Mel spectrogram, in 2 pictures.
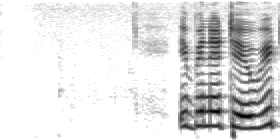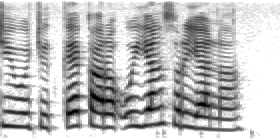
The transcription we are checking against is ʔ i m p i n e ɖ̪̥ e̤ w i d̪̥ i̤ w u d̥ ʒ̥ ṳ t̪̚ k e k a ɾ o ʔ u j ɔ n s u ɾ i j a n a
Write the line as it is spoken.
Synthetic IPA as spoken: ʔ i m p i n e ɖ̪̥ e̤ w i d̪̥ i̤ w u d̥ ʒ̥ ṳ t̪̚ k e k a ɾ o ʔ u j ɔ n s u ɾ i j a n a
